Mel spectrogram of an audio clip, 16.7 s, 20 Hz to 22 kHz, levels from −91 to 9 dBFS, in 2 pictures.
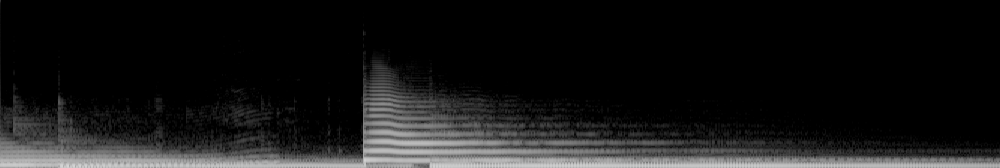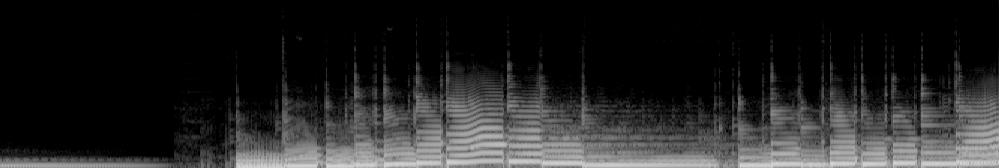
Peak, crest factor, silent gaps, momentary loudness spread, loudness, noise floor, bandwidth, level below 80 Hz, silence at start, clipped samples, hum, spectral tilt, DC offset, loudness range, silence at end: -4 dBFS; 12 dB; none; 10 LU; -18 LUFS; -55 dBFS; 2.5 kHz; -24 dBFS; 0 s; under 0.1%; none; -13 dB/octave; under 0.1%; 8 LU; 0 s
